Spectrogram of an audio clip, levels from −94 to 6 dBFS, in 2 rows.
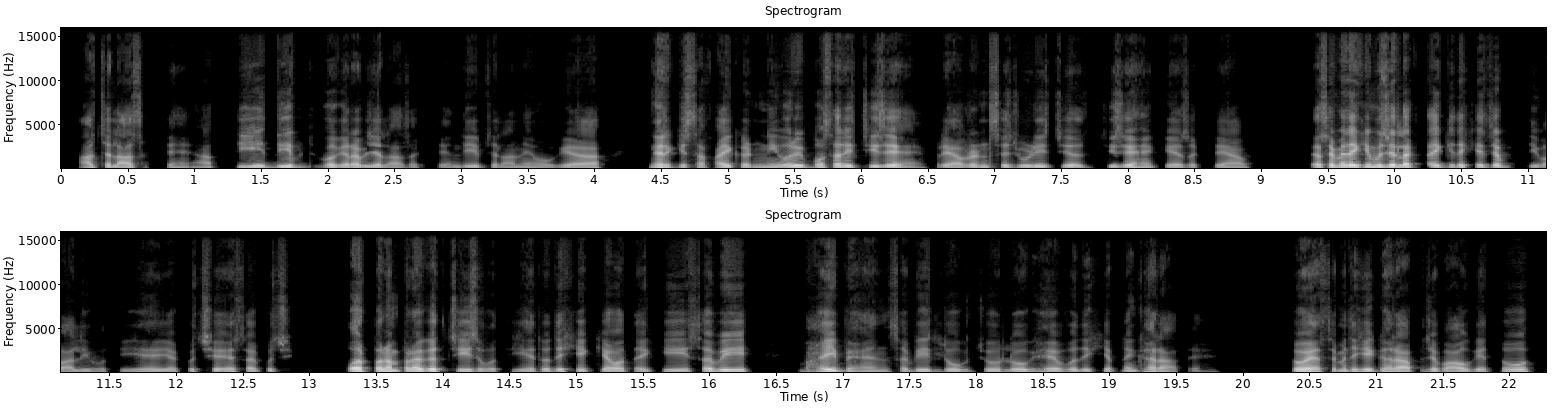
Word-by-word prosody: आप 125 0 -4
जला 125 -2 0
सकते 125 -1 -18
हैं, 130 +4 -12
आप - - -12 0.2
दीये, 175 +4 +1
दीप 160 -2 +1
वगैरह 125 -1 +1
भी 120 - -5
जला 100 -2 -4
सकते 105 0 -20
हैं। 105 - -15
दीप 110 -1 -6
जलाने 110 0 -12
हो 105 0 -12
गया, 110 0 -4 0.4
घर 130 0 +6
की 135 +1 -7
सफाई 115 +1 -1
करनी 125 +2 -4
और 170 +4 +3
भी 195 - +9
बहुत 175 -1 -1
सारी 190 +1 +4
चीज़ें 155 -5 +2
हैं, 100 -3 -7
पर्यावरण 120 +3 -3
से 140 - -2
जुड़ी 135 0 -1
च 130 +1 -14
चीज़ें 140 +2 -2
हैं, 130 0 -5
कह 125 -1 -7
सकते 120 0 -14
हैं 120 - -7
आप। 120 +3 -10 0.5
ऐसे 200 +5 +5
में, 210 - +5
देखिए, 215 +2 +9
मुझे 225 +1 +8
लगता 190 -1 +3
है 200 - +3
कि 215 +2 -8
देखिए, 210 +1 0
जब 200 -2 0 0.2
दिवाली 110 0 -9
होती 120 +3 -17
है, 125 0 -6
या 130 0 -6
कुछ, 140 +2 -14
ऐसा 125 0 -3
कुछ, 130 +1 -13 0.4
और 185 +1 +11
परंपरागत 145 0 +6
चीज़ 125 -3 -3
होती 110 +3 -12
है, 120 +1 -5
तो 145 - -4
देखिए, 145 +4 -3
क्या 150 -3 -3
होता 120 - -2
है 125 - -5
कि 160 +4 -5
सभी 170 +1 +3 0.4
भाई-बहन, 115 -1 +1
सभी 125 +2 -5
लोग, 120 0 -4
जो 120 -1 -3
लोग 120 +2 -3
हैं, 120 +2 -3
वो 120 +1 -4
देखिए 125 +1 -7
अपने 130 0 -8
घर 120 -1 -3
आते 100 -2 -11
हैं। 100 +2 -30 0.6
तो 130 -1 +8
ऐसे 120 +1 +3
में, 125 0 -5
देखिए, 130 +2 +1
घर 120 -1 -2
आप 115 -1 0
जब 110 - -7
आओगे, 130 +4 -3
तो 180 +3 -3
125 Hz, 230 wpm, -23 LUFS, 115-145 Hz, 0.6 s, और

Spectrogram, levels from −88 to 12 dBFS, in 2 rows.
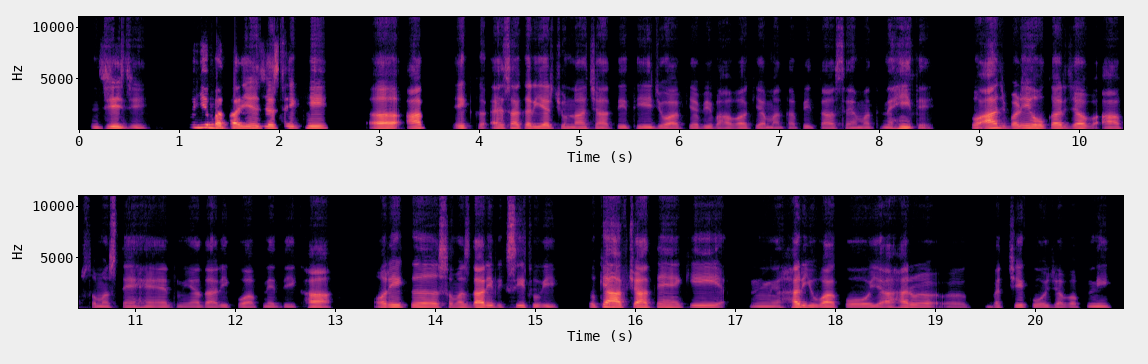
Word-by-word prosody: जी, 155 +3 +3
जी। 115 -3 -9
तो 235 - -14
ये 250 - +6
बताइए 170 0 +7
जैसे 175 +1 +2
कि 190 +1 +3 0.4
अ, - - -7
आप 165 +2 +7 0.3
एक 190 0 -2 0.2
ऐसा 175 +1 -2
करियर 160 -2 0
चुनना 145 -3 -7
चाहती 135 -1 -8
थीं, 135 0 -7
जो 135 -1 -9
आपके 130 +3 -5
अभिभावक 125 -1 -9
या 125 -1 -9
माता-पिता 120 0 -13
सहमत 120 0 -13
नहीं 135 +3 0
थे। - - -11 0.4
तो - - -7
आज 195 +1 +7
बड़े 170 +4 0
होकर 170 -1 +2
जब 160 0 -1
आप 145 +1 -3
समझते 130 +1 -12
हैं, 130 -2 -9
दुनियादारी 125 0 -11
को 130 - -9
आपने 125 +1 -9
देखा 120 +3 -3 0.6
और 180 +2 -2
एक 190 -1 +1 0.4
समझदारी 165 0 +3
विकसित 160 +1 -6
हुई, 115 -4 -8 0.3
तो 180 - -10
क्या 195 +2 +7
आप 180 -2 +7
चाहते 150 +4 +3
हैं 165 -1 -5
कि 165 -2 -4 0.3
उम, 130 0 -9 0.2
हर 175 0 +5
युवा 135 -4 +1
को 125 0 -8
या 130 0 -5
हर 145 0 -2
अ, 125 -3 -10 0.2
बच्चे 135 +1 -10
को 130 -2 -12
जब 125 -1 -14
अपनी 130 +2 -10
140 Hz, 165 wpm, -22 LUFS, 125-165 Hz, 0.6 s, बताइए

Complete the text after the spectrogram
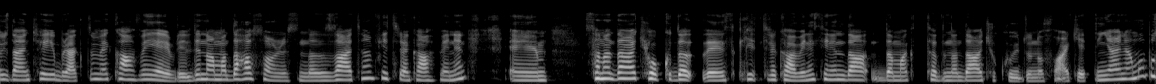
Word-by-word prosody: yüzden 210 -2 0
çayı 235 -2 -2
bıraktın 190 +8 -1
ve 240 - -2
kahveye 225 -4 +1
evrildin 170 +8 -1
ama 225 -1 +1
daha 260 +2 +3
sonrasında 180 -5 -5
da 180 - -1
zaten 215 +9 +2
filtre 270 -8 -3
kahvenin, 200 - -1 0.4
emm, 190 0 0 0.4
sana 270 -2 +5
daha 275 0 +7
çok 260 -5 +2
da 220 -2 +6
eee, 185 +1 +4 0.2
filtre 225 -2 -4
kahvenin 195 0 +1
senin 225 -2 -2
da 210 -1 +4
damak 190 0 -3
tadına 185 -4 -3
daha 185 0 +3
çok 185 -2 -14
uyduğunu 155 0 -4
fark 160 +1 -3
ettin, 170 +6 -3
yani. 235 +3 +1
Ama 315 +9 -1
bu 385 - +3
210 Hz, 170 wpm, -26 LUFS, 185-235 Hz, 0.4 s, daha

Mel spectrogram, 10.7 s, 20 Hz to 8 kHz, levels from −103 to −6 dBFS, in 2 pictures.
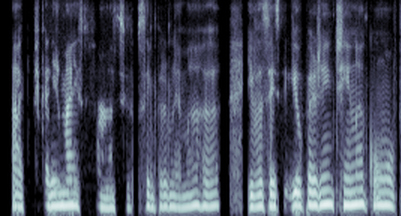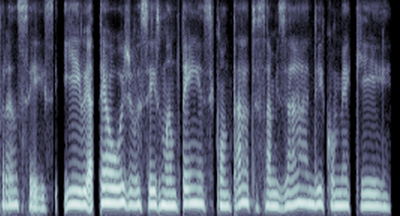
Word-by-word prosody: Ah, 165 - 0
que - - -17
ficaria 170 0 0
mais 175 -2 +2 0.2
fácil, 140 -1 -5
sem 165 -3 -4
problema. 155 +2 -3
Aham. 165 0 -2 0.4
E 155 - 0
você 160 +1 +1
seguiu 170 +3 -1
para 180 - +1
a - - +5
Argentina 180 +1 +3
com 180 0 +1
o - - -5
francês 175 -7 -4 0.2
e 185 +1 +4
até 210 +1 +4
hoje 205 -2 +5
vocês 185 0 +1
mantém 185 +4 +3
esse 195 - -3
contato? 175 +4 -2
Essa 170 +5 -4
amizade? 185 +5 0
Como 175 0 -1
é 175 - 0
que 165 -3 -3
175 Hz, 165 wpm, -23 LUFS, 160-185 Hz, 0.4 s, a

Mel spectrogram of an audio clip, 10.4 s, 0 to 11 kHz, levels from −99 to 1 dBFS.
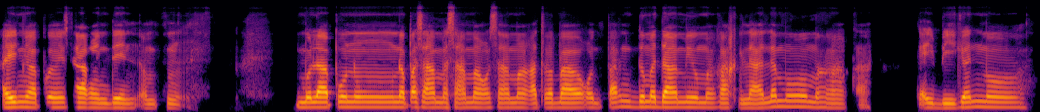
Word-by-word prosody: Ayun 145 +2 +5
nga 140 -1 +2
po 145 - +1
yung 145 - +1
sa'kin 140 -2 +1
din, 130 -1 +1
um, 120 0 -8
hmm. 120 -3 -7 1.1
Mula 145 0 +6
po 155 +1 0
nung 150 0 0
napasama-sama 145 -1 0
ko 135 - -2
sa 140 0 -4
mga 140 -1 -2
katrabaho 135 +1 +1
ko 140 - -2
parang 160 +2 -3
dumadami 150 -1 +3
yung 140 - -4
mga 140 - -11
kakilala 130 +4 -2
mo, 165 -1 -1
mga 135 -4 -6
ka - - -13 0.5
kaibigan 135 +5 -1
mo. 145 -2 -2
145 Hz, 155 wpm, -23 LUFS, 135-150 Hz, 1.1 s, Mula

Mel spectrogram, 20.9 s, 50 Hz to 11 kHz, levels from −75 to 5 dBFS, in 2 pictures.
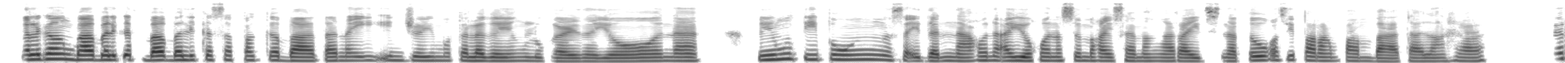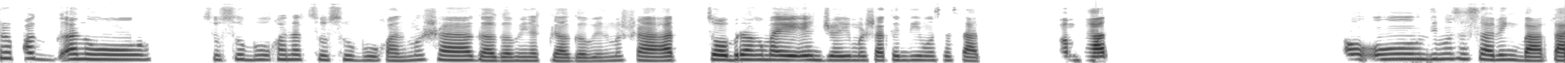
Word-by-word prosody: talagang 260 +1 +4
babalik 235 0 +5
at - - -39
babalik 220 +1 +4
ka 230 - -1
sa 230 - -5
pagkabata, 195 -4 0
na 195 - -6
i-enjoy 200 0 -5
mo 195 0 -10
talaga 185 -2 +1
yung 185 +1 -5
lugar 165 -2 -3
na 165 0 -5
yun 165 +2 -1
na 185 0 0 0.4
yung 245 +5 +2
tipong 245 -2 -2
sa 205 - -4
edad 180 0 0
na 180 -1 -3
ako 205 +1 -3
na 190 - -1
ayoko 190 0 +2
na 190 0 -3
sumakay 190 -2 -3
sa 180 -2 -4
mga 175 0 -5
rides 170 0 -2
na 170 - -1
'to 205 +3 0
kasi 225 +1 -5
parang 195 -4 -1
pambata 170 -3 -3
lang 170 - -5
siya. 180 +1 -5 0.4
Pero 285 +2 -2
'pag 300 -2 -2 0.2
ano 265 0 +4 0.7
susubukan 240 +1 -4
at 245 - -5
susubukan 205 -4 -5
mo 230 +4 -7
siya, 220 -2 +3
gagawin 190 -1 0
at - - -14
gagawin 175 0 -2
mo 200 - -7
siya, 200 -2 +3
at - - -70 0.2
sobrang 240 -1 +5
ma-enjoy 220 -2 +4
mo 210 0 -4
siya, 205 - +2
at 215 - -5
hindi 215 +1 -3
mo 210 - -3
masasabing 205 -4 -2 0.5
pambata 205 -1 +6 1.6
Oo, 260 +1 +1
hindi 260 - -3
masasabing 250 -4 +1
bata 200 0 +5
205 Hz, 180 wpm, -21 LUFS, 185-235 Hz, 1.6 s, pambata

